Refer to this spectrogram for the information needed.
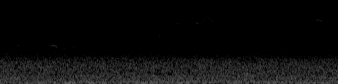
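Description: Faint, high chirps from a robin named Rocky, up in an apple tree in the morning, flit in a quick series over steady outdoor hiss, with no voices present.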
